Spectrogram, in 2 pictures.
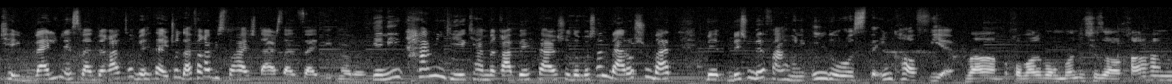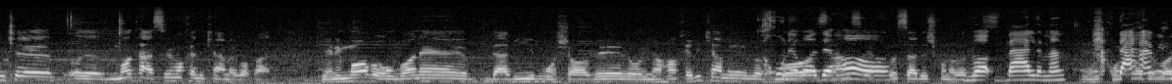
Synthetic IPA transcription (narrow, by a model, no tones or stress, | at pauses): cʰejvæliːne̞sbæt̪̚ʰbe̞ɣæbt̪ʰɒbe̞ht̪æɾit͡ʃo̞nd̪æfeɣæd̪bist̪ohæʃt̪d̪æɾsæd̪zæd̪iːoɾejænihæmiŋcʰe̞jecʰːæmbeɣæbbe̞ht̪æɾʃo̞d̪e̞bɒːʃænbæɾɒːʃunbɒːjæd̪̚ | bebeʃunbe̞fæhmuniiːnd̪o̞ɾost̪eʔiːnkʰɒːfie̞væxobhɒlɒbeonvɒːnet͡ʃʰiːzeɒːxæɾɦæmincʰe | mɒːt̪ʰæʔsiːɾemɒːxejliːcʰæmevɒːɣeæn | jænimɒːbeonvɒːned̪æbiːɾmoʃɒːveɾoiːnɒːɦɒːxejliːcʰæmevæxuːnevɒːd̪eɦɒːosæd̪eʃxuːnevɒːd̪bælemænud̪æɾɦæmi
